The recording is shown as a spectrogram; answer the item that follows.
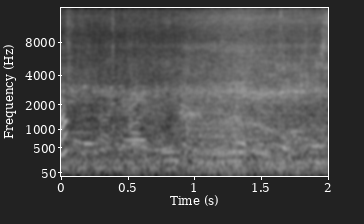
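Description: Street crowd murmur with faint voices of passers-by, over a low rumble of wind buffeting the microphone.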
